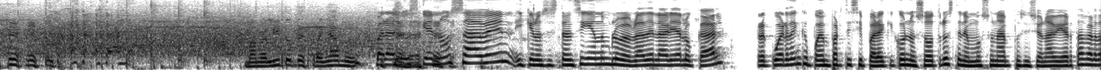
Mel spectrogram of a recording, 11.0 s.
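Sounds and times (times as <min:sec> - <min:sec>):
people talking and laughing: 0:00.0 - 0:01.7, 0:03.0 - 0:06.1
applause: 0:00.0 - 0:05.1
speech: 0:00.1 - 0:00.8, 0:02.4 - 0:10.9.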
